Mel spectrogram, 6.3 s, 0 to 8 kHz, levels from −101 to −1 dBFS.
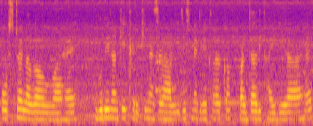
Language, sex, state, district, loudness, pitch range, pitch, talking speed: Hindi, male, Chhattisgarh, Raipur, -18 LUFS, 175-195 Hz, 180 Hz, 200 wpm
